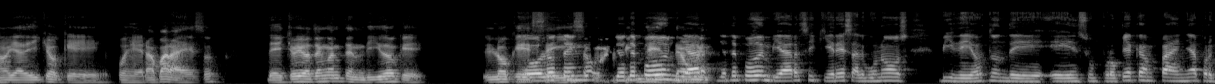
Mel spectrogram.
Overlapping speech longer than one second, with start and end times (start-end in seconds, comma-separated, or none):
5.1-7.2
